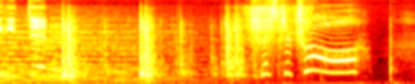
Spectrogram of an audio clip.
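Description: Cartoon soundtrack: background music with several sharp knocks in the first second and a half. Near the end comes a wavering, wailing voice, a cartoon troll sobbing.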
